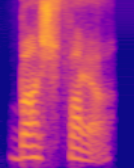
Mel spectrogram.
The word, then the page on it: bushfire: Indian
